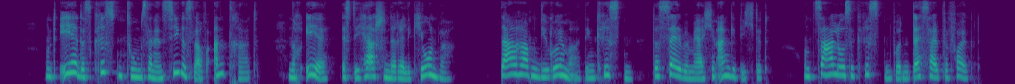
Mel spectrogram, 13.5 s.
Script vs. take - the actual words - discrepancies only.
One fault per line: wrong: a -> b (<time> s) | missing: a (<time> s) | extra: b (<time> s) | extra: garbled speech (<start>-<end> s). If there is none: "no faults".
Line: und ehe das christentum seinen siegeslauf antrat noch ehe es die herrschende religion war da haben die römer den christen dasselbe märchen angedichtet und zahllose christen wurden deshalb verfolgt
no faults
